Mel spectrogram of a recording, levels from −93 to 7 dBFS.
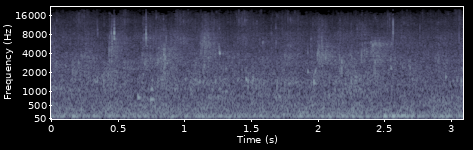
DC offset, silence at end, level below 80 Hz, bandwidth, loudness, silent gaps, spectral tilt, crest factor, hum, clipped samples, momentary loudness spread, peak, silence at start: under 0.1%; 0 s; -56 dBFS; over 20 kHz; -32 LUFS; none; -3 dB/octave; 26 dB; none; under 0.1%; 3 LU; -8 dBFS; 0 s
